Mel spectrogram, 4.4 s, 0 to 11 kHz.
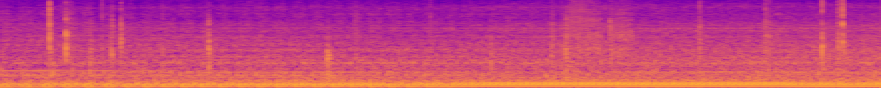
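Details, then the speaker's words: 2009 BMW 328i xDrive E90 at cold start, ~197,000 miles: lumpy, irregular idle with rpm jumping up and down; misfires cold and under load with DISA valve code, clearing once warm; DISA valve suspected. "alright guys so we're in the 90 right now and I'm gonna show you guys how it sounds when we close start it so I'm putting the keys you can see the RPM is jumping up and down"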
